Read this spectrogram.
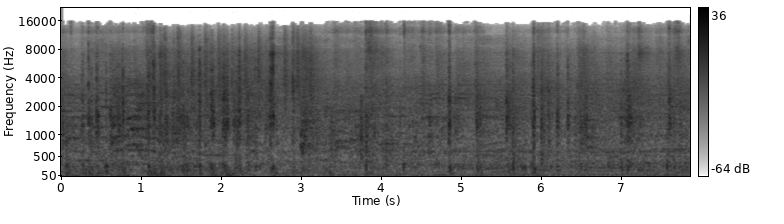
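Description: Foam rounds are pushed into a toy blaster with soft clicks.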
